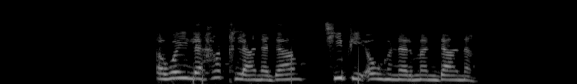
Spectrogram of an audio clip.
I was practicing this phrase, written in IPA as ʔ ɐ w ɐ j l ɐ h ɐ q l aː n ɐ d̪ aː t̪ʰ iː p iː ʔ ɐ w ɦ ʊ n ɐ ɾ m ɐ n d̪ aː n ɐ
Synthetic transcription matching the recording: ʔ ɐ w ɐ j l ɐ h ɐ q l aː n ɐ d̪ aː t̪ʰ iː p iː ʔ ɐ w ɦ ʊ n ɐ ɾ m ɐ n d̪ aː n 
